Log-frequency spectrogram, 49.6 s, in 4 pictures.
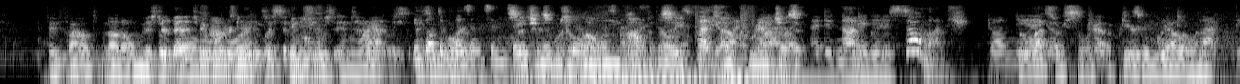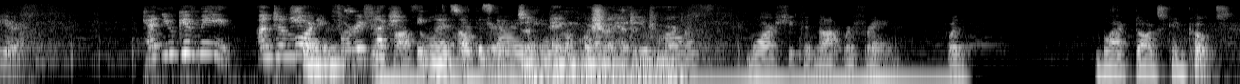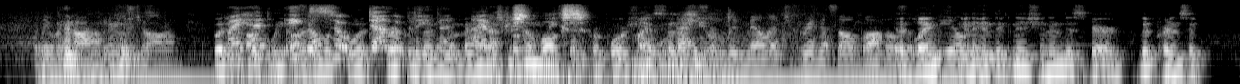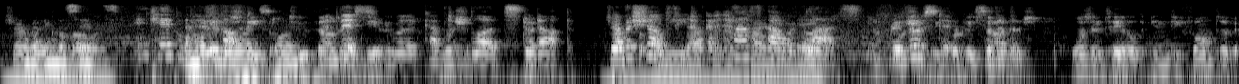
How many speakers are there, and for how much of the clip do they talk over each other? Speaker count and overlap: seven, about 61%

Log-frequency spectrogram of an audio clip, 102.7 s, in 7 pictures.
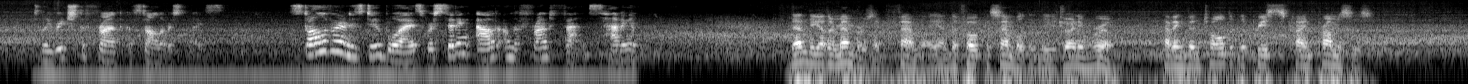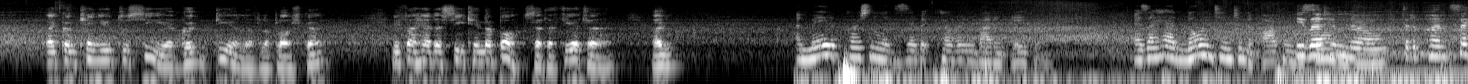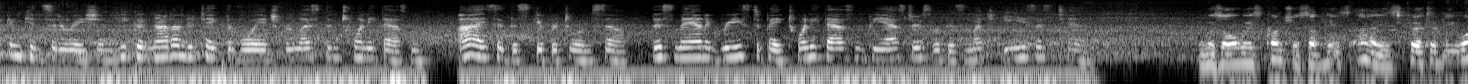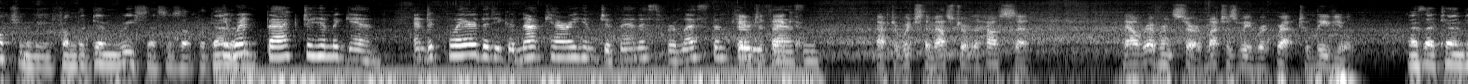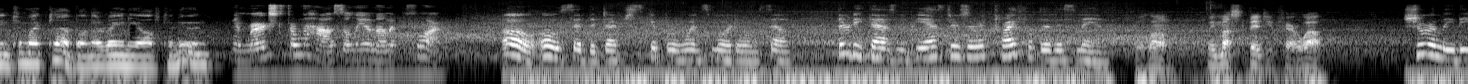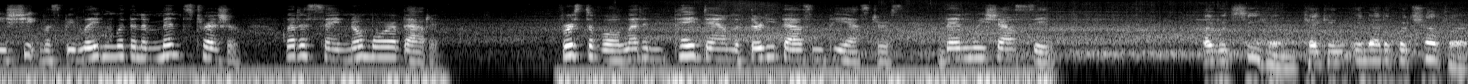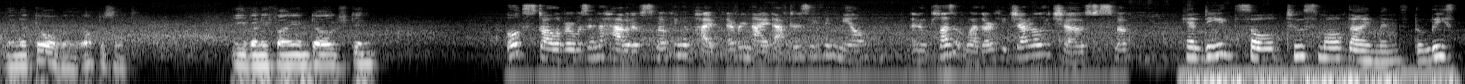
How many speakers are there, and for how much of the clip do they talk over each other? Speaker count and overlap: five, about 2%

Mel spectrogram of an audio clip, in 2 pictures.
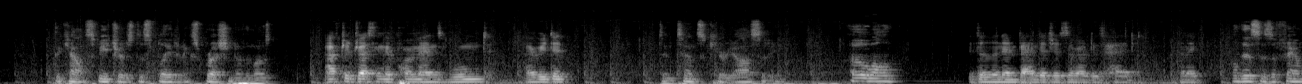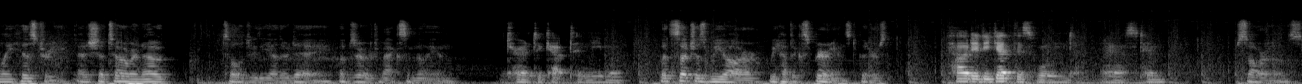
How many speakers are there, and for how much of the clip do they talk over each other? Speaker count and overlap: two, no overlap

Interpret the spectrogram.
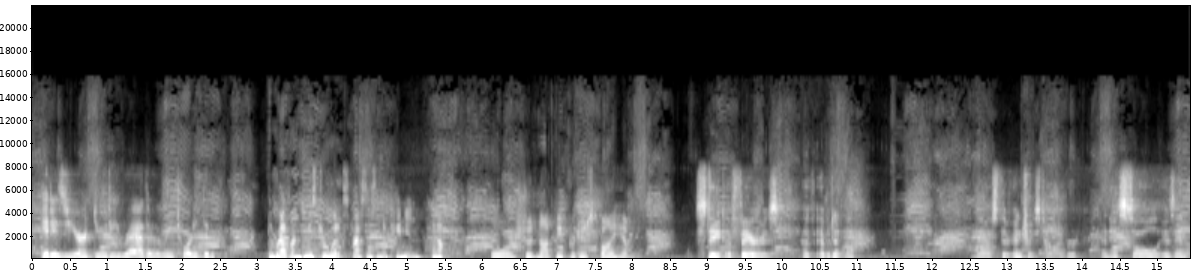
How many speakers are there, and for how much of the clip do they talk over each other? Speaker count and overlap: four, no overlap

